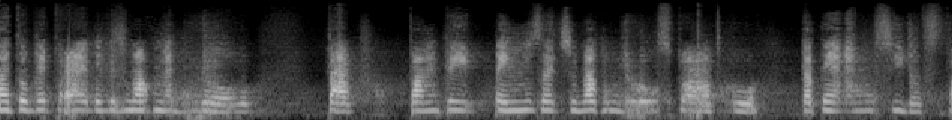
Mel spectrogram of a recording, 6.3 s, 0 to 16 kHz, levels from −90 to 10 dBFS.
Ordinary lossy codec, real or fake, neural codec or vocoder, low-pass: AAC, 64 kbps; fake; codec, 44.1 kHz, 0.9 kbps, DAC; 14.4 kHz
